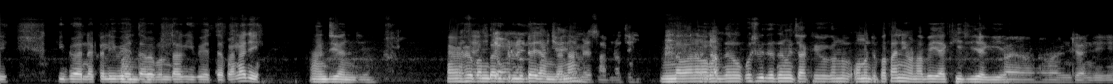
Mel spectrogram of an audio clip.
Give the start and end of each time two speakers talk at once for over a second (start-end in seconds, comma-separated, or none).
4.5-5.8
